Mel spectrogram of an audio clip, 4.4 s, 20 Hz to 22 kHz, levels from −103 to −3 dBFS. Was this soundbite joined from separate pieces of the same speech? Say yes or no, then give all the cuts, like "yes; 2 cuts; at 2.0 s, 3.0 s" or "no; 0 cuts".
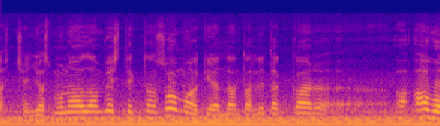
no; 0 cuts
